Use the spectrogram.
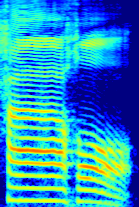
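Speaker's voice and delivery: ordinary talk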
